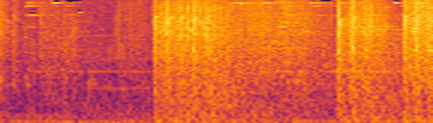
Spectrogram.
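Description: A grenade explodes nearby with a loud blast.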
